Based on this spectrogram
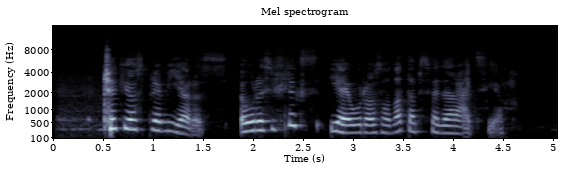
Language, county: Lithuanian, Utena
